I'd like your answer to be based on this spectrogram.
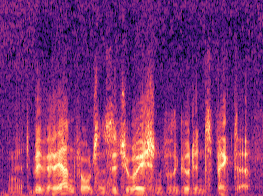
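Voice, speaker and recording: A man's voice: sits low, animated, rapid-fire, slight background noise. An English actor playing a confident, nonchalant male detective with dry wit in an old-time radio drama. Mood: dry, wry. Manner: nonchalant, deductive, dryly witty. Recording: dull old radio recording, music behind.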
